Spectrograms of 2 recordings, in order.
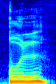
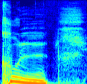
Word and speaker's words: qul: Jadi hati-hati untuk pengucapan huruf qaf. Jangan sampai kita ubah menjadi kaf sehingga menjadi kul. Yang betul adalah qul. Qul ya, sangat berbeda antara kul dengan qul.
